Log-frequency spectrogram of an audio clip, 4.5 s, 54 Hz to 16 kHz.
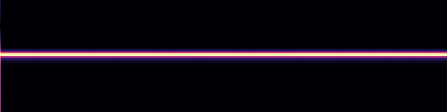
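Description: A 1 kHz reference test tone, the steady sine-wave beep that goes with television colour bars, held at one pitch and level without a break.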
